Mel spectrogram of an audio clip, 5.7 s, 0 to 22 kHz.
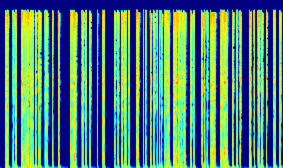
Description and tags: quick static glitches
Made with FL Studio 20 by pressing a bunch of keys randomly with a short-lasting note time. Recorded in Audacity.
broken, camera, effect, effects, electronic, fx, glitch, glitches, glitching, glitchy, loop, noises, quick, sharp, sound, static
